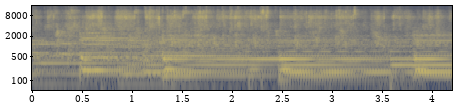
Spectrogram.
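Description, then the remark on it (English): A church audience claps steadily in a dense, continuous patter, celebrating new people joining the team, mixed with sustained music chords that shift every second or so. No one speaks. “Come on, someone clap your hands.”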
